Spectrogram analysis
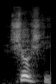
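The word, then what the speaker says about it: Shuisky: How should I say it? Shushki? Shushki. Oh, okay. I'm miles off. So little Ivan really disliked Prince Andrei Shushki.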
